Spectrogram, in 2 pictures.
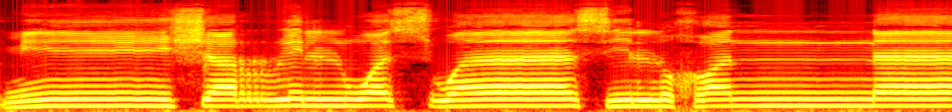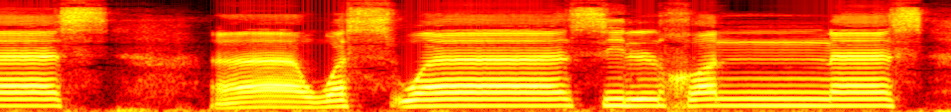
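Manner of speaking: very slow chanted recitation with long vowels; correct slow recitation. Shown as a demonstration. Teacher showing the right length of the vowels, slow and chanted. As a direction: stretch "waswasil khannas" with proper long and short vowels. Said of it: "jaga panjang pendek".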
